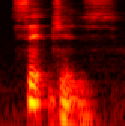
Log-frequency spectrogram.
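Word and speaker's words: Sitges: So we went to a little city called Sitches. is spelled s i t g e ss and it's a very um it's a very homosexual uh place in Spain.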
